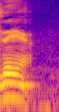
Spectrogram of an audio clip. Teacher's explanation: Chữ đờ mình đưa lưỡi qua giữa hai răng ép rung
